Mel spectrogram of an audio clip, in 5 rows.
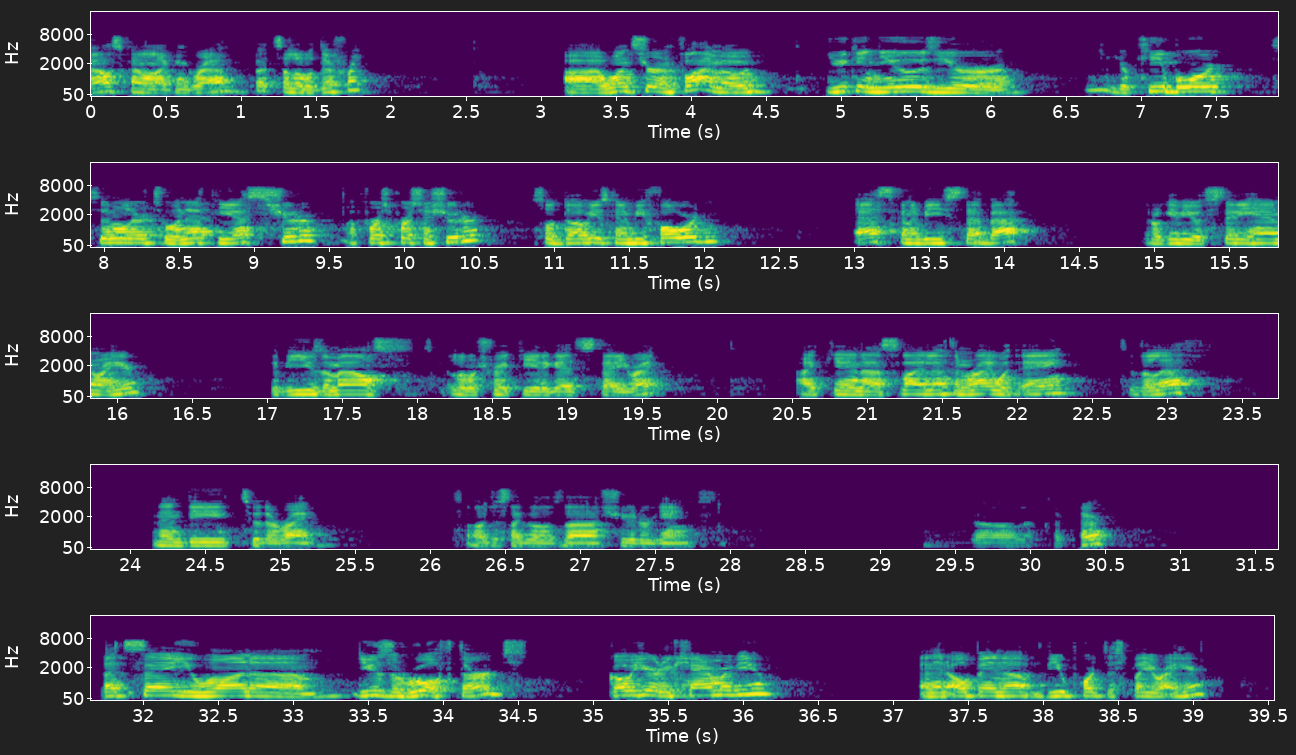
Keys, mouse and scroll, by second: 39.0 click.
